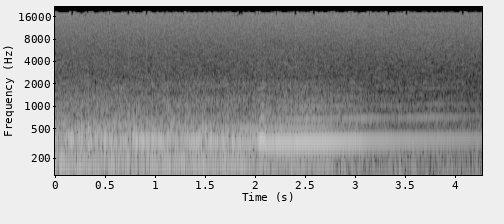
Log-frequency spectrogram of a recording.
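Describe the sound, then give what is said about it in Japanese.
A motorcycle engine roars steadily as it is ridden fast, revving higher partway through with a rising whine before easing back into a droning hum, the ride ending up on the Tama River embankment. No voices are heard. “めちゃめちゃバイクで飛ばしていたらいつの間にか多摩川の土手に出ていた。”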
